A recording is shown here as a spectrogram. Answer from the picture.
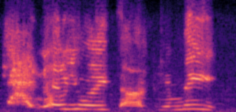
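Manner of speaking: sassy snap back. Retold or imitated. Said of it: "you snap back like a".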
